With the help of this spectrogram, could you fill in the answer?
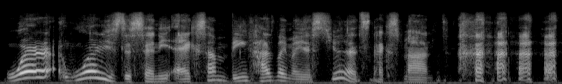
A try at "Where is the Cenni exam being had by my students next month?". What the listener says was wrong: No, it's a question intonation. That is still a statement. No, it's the incorrect intonation.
